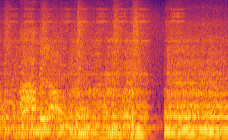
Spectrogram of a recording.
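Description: A rock band playing live: electric guitars with a sung vocal line near the start. The sound cuts out for a moment about three seconds in, then a held chord rings on.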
